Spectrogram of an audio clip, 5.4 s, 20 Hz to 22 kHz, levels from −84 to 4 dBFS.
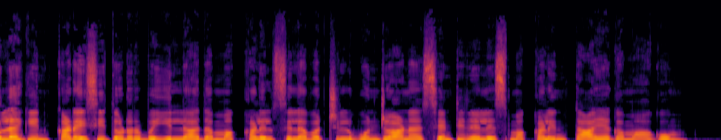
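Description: No technical faults can be heard anywhere in the recording.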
